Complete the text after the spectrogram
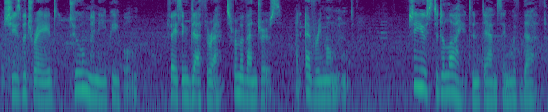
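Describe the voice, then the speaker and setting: Composed, low, slow-speaking envoy. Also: female voice, vocal fry, background noise. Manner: slow, deliberate. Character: composed, solemn female envoy, calmly reflective. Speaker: game character voice actor. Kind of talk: dramatic scripted game dialogue. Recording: music behind the voice.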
